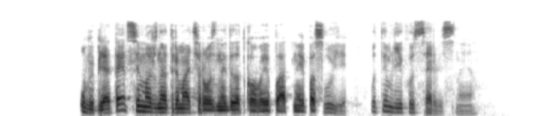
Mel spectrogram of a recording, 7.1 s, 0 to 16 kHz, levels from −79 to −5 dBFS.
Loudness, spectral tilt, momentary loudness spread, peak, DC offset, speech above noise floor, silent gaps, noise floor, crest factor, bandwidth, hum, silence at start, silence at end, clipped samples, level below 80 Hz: -19 LUFS; -5 dB/octave; 13 LU; -4 dBFS; under 0.1%; 60 dB; none; -78 dBFS; 16 dB; 8.4 kHz; none; 1.05 s; 0.8 s; under 0.1%; -54 dBFS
